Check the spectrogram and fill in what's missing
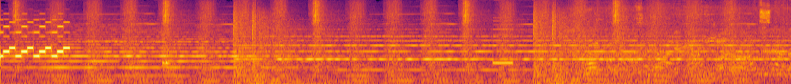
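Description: A mobile phone ringtone plays in a courtroom scene, its repeating melodic chime fairly loud and steady, with dramatic background tones and low thumps under it.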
